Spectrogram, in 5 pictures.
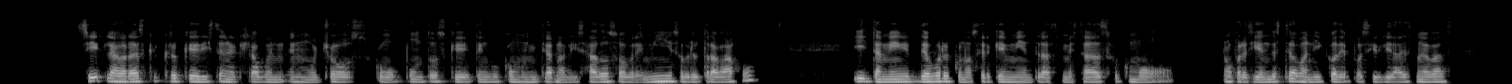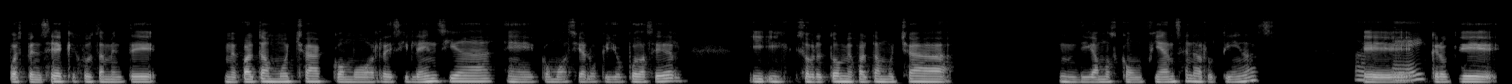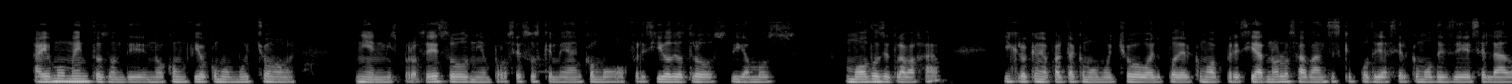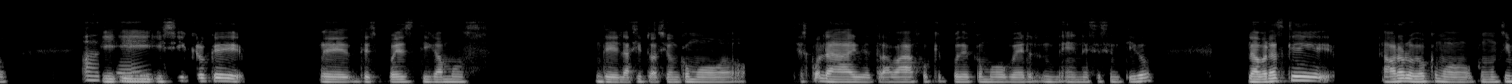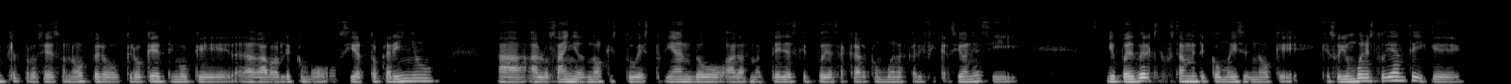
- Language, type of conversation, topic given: Spanish, advice, ¿Cómo puedo dejar de castigarme tanto por mis errores y evitar que la autocrítica frene mi progreso?
- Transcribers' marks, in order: dog barking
